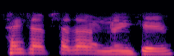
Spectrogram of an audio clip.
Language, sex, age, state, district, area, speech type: Bodo, male, 18-30, Assam, Udalguri, urban, conversation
